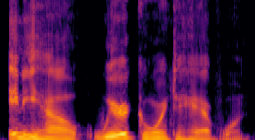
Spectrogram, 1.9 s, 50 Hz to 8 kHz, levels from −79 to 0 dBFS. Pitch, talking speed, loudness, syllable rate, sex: 135 Hz, 190 wpm, -17 LUFS, 5.8 syllables/s, male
